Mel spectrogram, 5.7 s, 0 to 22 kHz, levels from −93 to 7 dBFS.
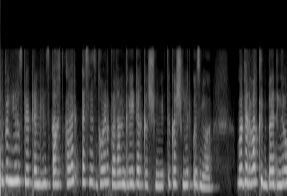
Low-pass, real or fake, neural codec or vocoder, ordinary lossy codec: none; fake; codec, 16 kHz, 1 kbps, FreqCodec, smaller model; none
